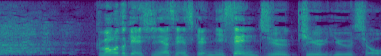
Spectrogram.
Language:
Japanese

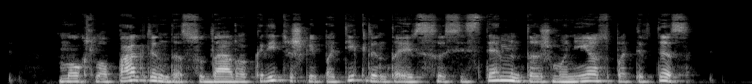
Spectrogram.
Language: Lithuanian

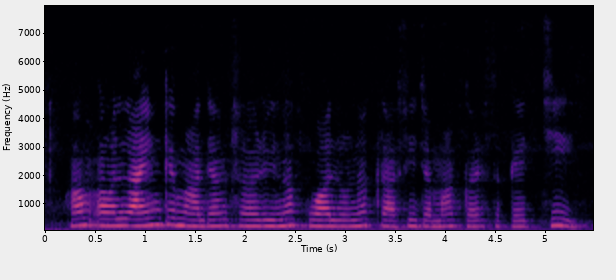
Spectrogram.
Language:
Maithili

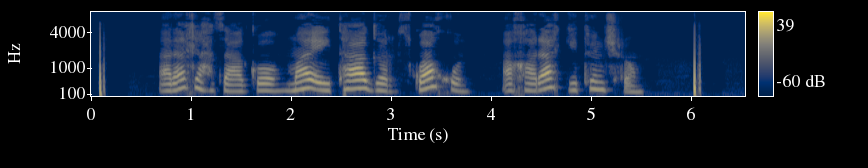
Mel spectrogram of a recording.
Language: Abkhazian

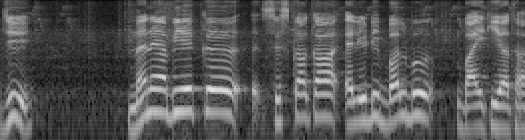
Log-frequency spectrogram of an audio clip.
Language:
Urdu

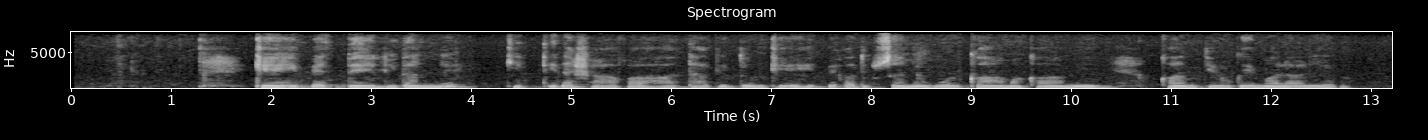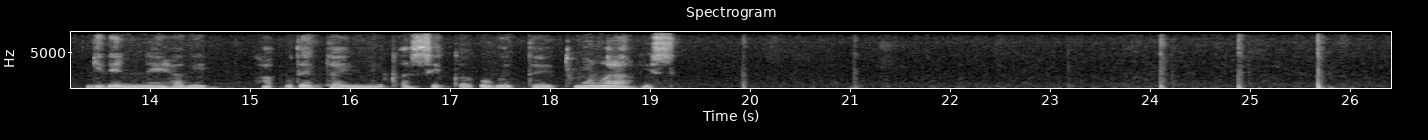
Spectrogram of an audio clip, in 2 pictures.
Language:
Wolaytta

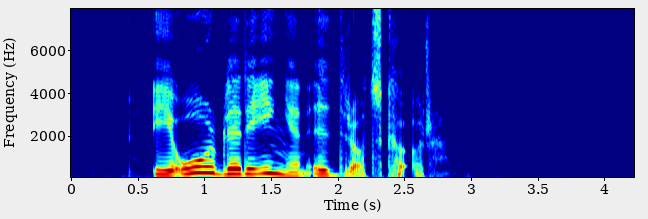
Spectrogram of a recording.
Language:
Swedish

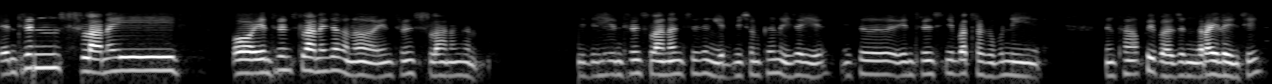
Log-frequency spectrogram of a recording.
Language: Bodo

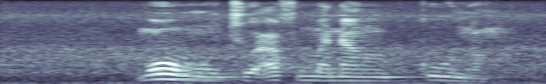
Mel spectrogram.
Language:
Southern Sotho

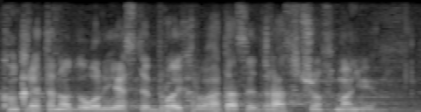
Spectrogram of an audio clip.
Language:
Croatian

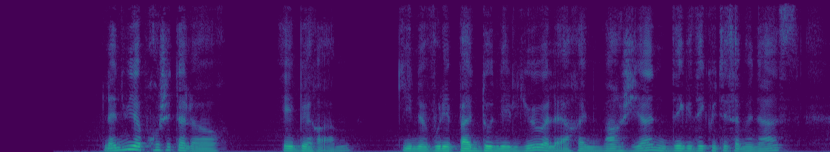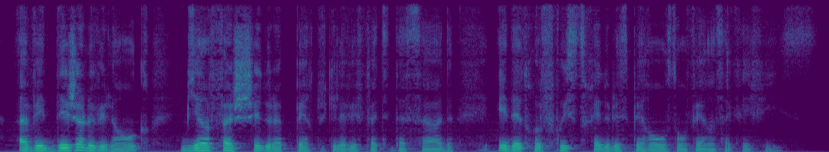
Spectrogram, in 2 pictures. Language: French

